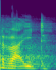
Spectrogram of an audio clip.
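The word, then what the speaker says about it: right: रहता है तो जी एच टी अगर आपने हमारी वीडियोस को देखा होगा तो हमने बताया है कि जी एच टी होता है तो उसे हम केवल ट लिखते हैं। क्या लिखते हैं? ट। तो यहां पे हम लिखेंगे ट। पीछे की वीडियोस में हमने बताया है। तो यह लिखा है राइट।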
